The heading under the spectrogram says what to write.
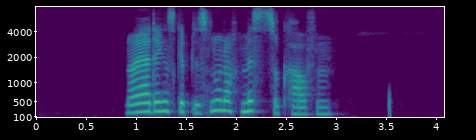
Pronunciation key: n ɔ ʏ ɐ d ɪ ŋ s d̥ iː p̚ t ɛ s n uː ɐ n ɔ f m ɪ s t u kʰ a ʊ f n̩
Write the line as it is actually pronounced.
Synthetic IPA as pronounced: n ɔ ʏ ɐ d ɪ ŋ s ɡ̥ iː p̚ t ɛ s n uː ɐ n ɔ χ m ɪ s t͡s u kʰ a ʊ f n̩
